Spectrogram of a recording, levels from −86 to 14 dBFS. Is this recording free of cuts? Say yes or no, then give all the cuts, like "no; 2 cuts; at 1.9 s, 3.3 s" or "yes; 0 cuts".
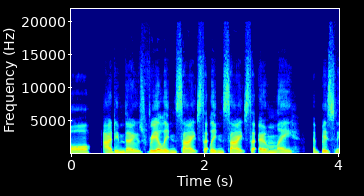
no; 1 cut; at 2.1 s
